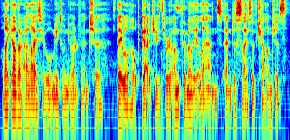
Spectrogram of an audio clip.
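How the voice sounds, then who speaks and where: A man playing a devout, solemn monk elder in a fantasy ASMR roleplay, speaking in a measured, formal, reverent way with a breathy, creaky voice. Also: medium pitch.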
